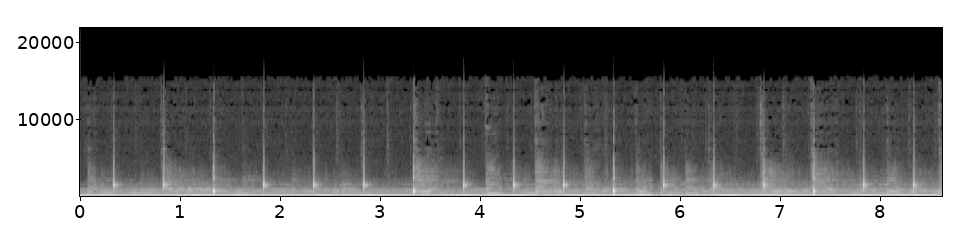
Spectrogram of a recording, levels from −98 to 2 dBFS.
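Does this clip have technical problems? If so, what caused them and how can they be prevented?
No, there's nothing going wrong here technically, so there's no cause to track down and nothing you need to do differently to prevent it.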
